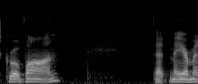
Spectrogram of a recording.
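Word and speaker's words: Gros Ventre: mispronounced in times past it's a French name it's not gross Venture it's grovan that may or may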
